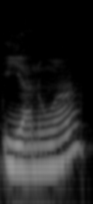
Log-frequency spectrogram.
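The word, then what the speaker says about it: Januar: তো জানুয়ারিকে আমরা আম, জার্মানে বলবো হচ্ছে ইয়ানুয়া, কারণ এটাকে আমরা ইয়ট বলি, ঠিক আছে, তো এই জন্য ইয়ার মতো উচ্চারণ হবে, ইয়ানুয়া।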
